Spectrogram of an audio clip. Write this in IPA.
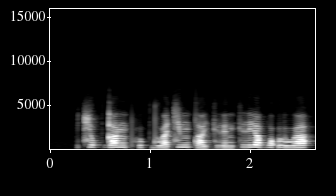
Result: t͡ɕo˥˩k̚ da˥˩ŋ pʰu˨˩k̚du˩˦a̯ t͡ɕɯ˥˩ŋta˩˦jkre˨˩n kri˥˩a̯bɔ˥˩ʔ lu˦˥a̯

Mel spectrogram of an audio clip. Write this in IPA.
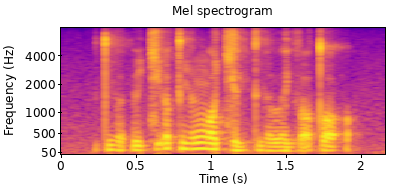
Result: t̪i̤˨˩ə̯ʔɨ˧˩t͡ɕɨ̰˧˥ə̯ t̪i˨˦ə̯ŋɔ˨˦ t͡ɕə̤˨˩jt̪i̤˨˩ə̯lə̤˨˩jlɔ̰˧˥ t̪ɔ̰˧˨ʔ

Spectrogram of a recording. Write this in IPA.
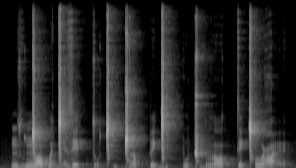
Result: nzṳŋ͡ǀɔ bɐɡ͡ǀɛ̰zetːo̰ ǀʰḭɡ͡ǁɐ pːeɡ͡ǀipːu ǁo̤rɔ tːeǀʰo ʕɛ̰

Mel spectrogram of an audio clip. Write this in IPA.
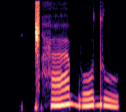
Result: ǁʰæ bodu

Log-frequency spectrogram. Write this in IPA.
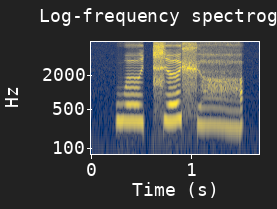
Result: wəːt͡ɕɛ xʲa̤

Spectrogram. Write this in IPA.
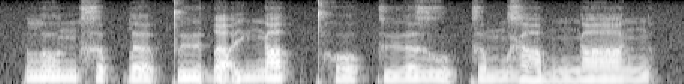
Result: lo˧nxə˨˩p̚lə̰ː˧˨ t̪ɨ˧ɗa̰˧˥jŋa˦˥t̚ t̪ʰo˨˦kɨ˨˦ə̯ ɣṵ˧˨kə˨˦mɣa˧˩mŋa˨˦ŋ

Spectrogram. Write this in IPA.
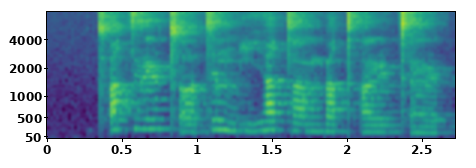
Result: tʼœ˦tˤlʲɔ˦ɭtʼɔ˨ tə˦mi˨ɦi˦ tˤũ˨my˨tˤʔẽ˨ɭ tʼə̃˨ɭ

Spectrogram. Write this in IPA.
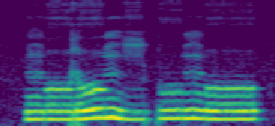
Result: ŋoː˨ɾoː˦ŋiː˨puː˦ ŋoː˦

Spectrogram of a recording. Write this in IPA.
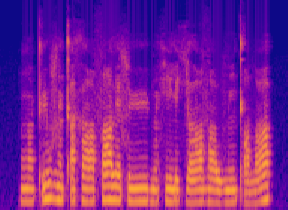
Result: ŋɑ̃kʼywɮɛ̃ kʼaxʌːsˤɛlɪ ɬyː bɛ̃xijɪ çʌː zˤəːwvĩkʼa ðˤʌ

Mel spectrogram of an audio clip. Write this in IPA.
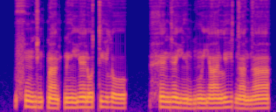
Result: fũ˦ɡĩ˧k͡pã˨ k͡pĩ˧jɛ̃˦ɾo˦ ti˦lo˧ | hɛ̃˦ɡɛ̃˦˨jĩ˨ bũ˨jã˨˦ li˦˨dã˨dã˨˦

